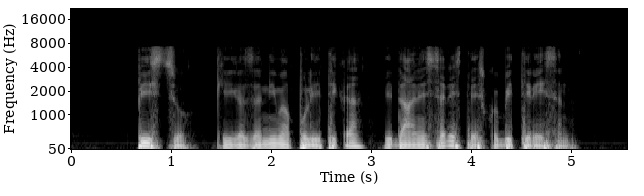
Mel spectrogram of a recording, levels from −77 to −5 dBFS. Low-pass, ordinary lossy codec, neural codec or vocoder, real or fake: 7.2 kHz; none; none; real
